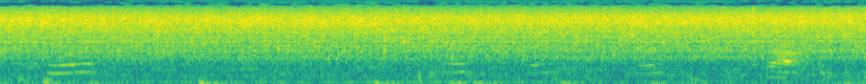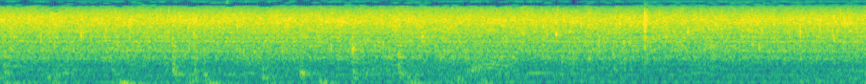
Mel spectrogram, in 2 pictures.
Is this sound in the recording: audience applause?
no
